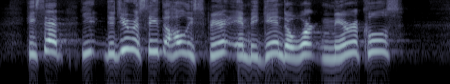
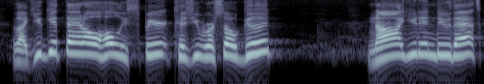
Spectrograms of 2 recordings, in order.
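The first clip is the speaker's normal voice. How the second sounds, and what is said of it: Put-on Texas accent. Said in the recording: “I just heard a Texas accent. ... I felt like it landed better as I said it in that accent.”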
